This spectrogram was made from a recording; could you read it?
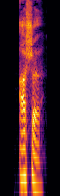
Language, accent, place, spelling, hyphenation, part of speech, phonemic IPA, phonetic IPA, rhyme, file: German, Germany, Berlin, Asche, Asche, noun, /ˈaʃə/, [ˈʔä.ʃə], -aʃə, De-Asche.ogg
- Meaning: 1. ash; ashes 2. money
